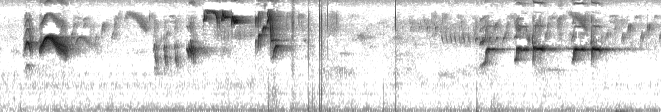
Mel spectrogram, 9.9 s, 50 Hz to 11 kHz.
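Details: A song thrush at Thoralby on 2 June 2020 sings varied phrases, running through its repertoire: a fluty opening, squeaky high notes, then a crisp note repeated several times quickly.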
